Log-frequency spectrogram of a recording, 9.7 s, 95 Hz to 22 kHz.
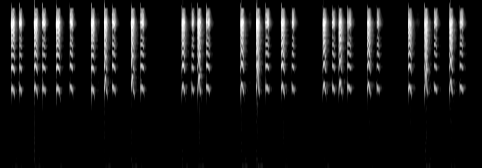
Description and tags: rubber duck small 1
duck, rubber, squeek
